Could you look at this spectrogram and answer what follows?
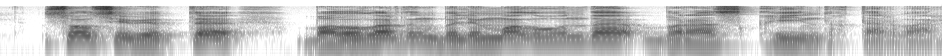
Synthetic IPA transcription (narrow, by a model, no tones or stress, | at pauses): so̞lˠse̞βe̞p̚t̪ɪ | bɑlˠɑlˠɑɾd̪əɴbɪlɪmɑlˠuənd̪ɑbɪɾɑzqʰijənd̪əq̚t̪ɑ̰ɾbɑ̰ɾ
